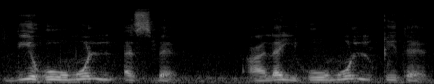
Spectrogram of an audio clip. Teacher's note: القراءة الثانية قراءة حمزة والكسائي بضم الهاء والميم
